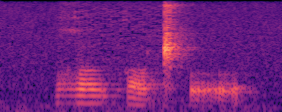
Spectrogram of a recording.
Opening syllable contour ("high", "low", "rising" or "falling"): high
